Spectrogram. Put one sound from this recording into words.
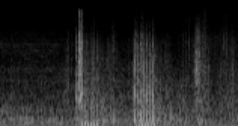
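A gun's metal parts clack as a rifle is picked up.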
